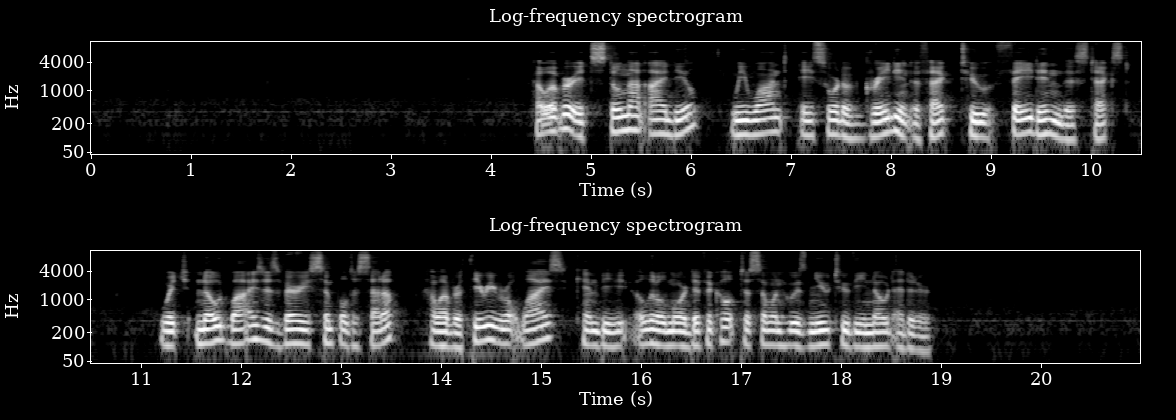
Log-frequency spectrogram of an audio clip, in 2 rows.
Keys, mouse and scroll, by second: 0.7 middle click, 2.5 shift+z, 3.2 g, 15.1 z, 15.2 z, 16.3 shift+z, 17.1 z, 17.3 z, 20.7 click, 20.9 click.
